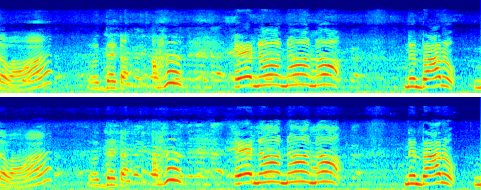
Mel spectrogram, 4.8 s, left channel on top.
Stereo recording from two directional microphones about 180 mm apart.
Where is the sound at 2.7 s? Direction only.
30° right (ahead or behind).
